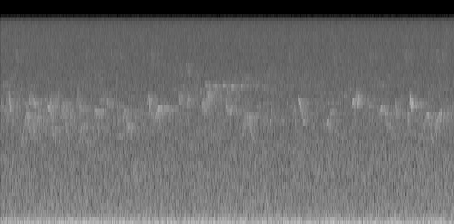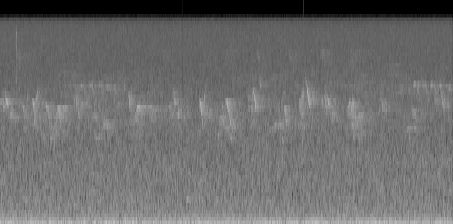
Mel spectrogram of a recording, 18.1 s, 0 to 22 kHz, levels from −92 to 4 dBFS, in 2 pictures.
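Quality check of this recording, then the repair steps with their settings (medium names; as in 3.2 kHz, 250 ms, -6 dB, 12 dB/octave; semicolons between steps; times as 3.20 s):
12.72–12.73 s: dropout 12 ms
15.16 s: pop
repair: de-click; interpolate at 12.72 s, 12 ms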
